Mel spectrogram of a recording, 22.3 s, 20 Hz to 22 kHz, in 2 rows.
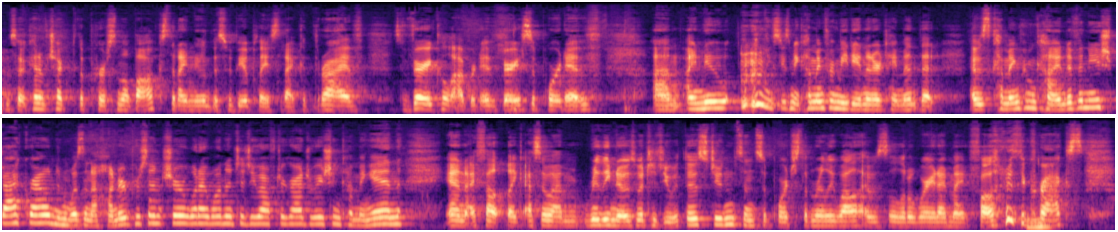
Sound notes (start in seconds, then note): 7.4 clears throat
